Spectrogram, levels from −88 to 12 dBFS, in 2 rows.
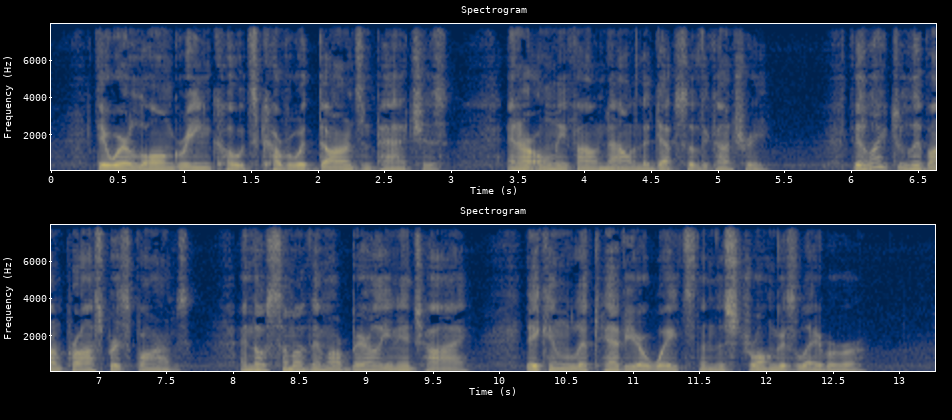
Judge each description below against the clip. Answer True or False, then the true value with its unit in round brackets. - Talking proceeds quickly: True (215 wpm)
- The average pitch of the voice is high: False (100 Hz)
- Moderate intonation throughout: True (3.6 semitones)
